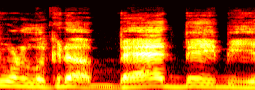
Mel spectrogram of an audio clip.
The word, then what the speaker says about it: Bhad Bhabie: to look it up bad baby as bhed and baby BH a bie pronounced bad baby alright coming out hard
